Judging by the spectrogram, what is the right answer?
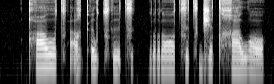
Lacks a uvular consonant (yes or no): no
